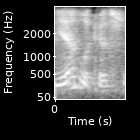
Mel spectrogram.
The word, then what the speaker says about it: Iamblichus: a fellow with the exotic name Iamblichus. And for the next spelling bee, that is spelled I-A-M-B-L-I-C-H-U-S, Iamblichus.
